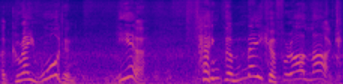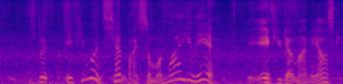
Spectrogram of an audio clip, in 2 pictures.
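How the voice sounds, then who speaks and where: A man's voice: extremely high pitch, huge pitch swings, measured pace, noisy background, heavily acted. An actor playing an anxious, bitter middle-aged village man pleading earnestly for his daughter in a video game. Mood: relieved, surprised. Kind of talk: video game dialogue acting.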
